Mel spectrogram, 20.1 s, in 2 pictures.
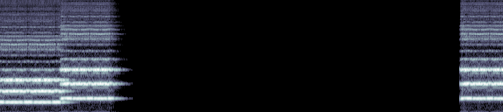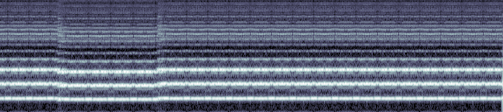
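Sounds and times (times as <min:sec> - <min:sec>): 
alto voices singing a sacred work: 0:00.0 - 0:02.5, 0:09.2 - 0:20.1.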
